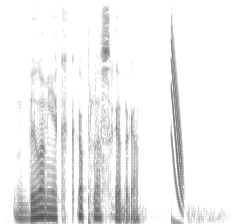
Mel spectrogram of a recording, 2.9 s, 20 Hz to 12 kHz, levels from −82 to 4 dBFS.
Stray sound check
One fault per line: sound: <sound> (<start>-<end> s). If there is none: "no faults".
sound: chirp (2.1-2.3 s)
